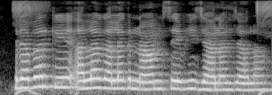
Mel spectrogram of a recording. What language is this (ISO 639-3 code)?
bho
